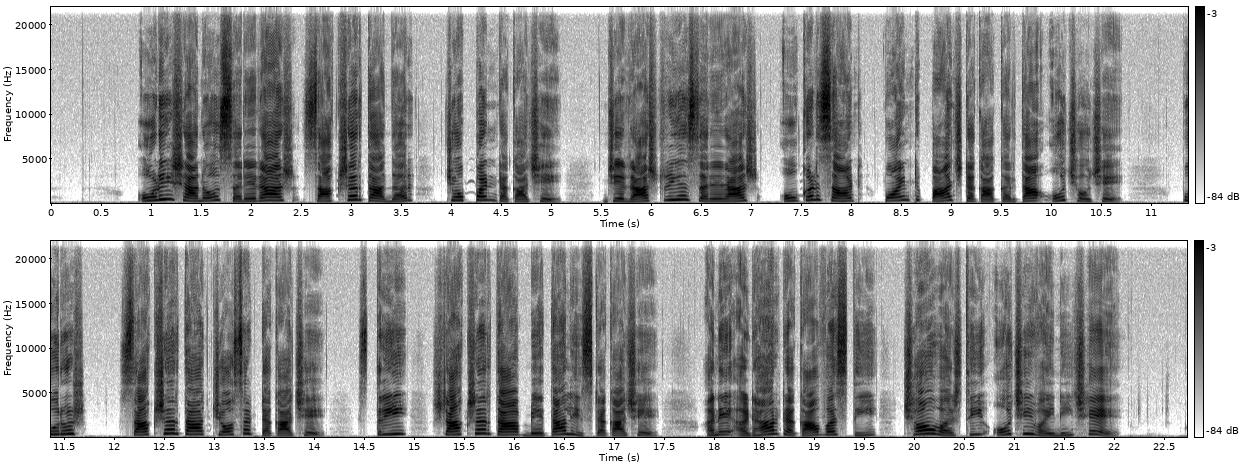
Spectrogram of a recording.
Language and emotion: Gujarati, neutral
